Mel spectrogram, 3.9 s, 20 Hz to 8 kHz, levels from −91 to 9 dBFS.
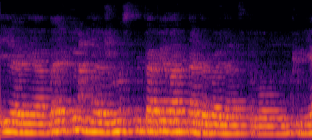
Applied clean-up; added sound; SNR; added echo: none; none; none; reverberation time 0.8 s.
